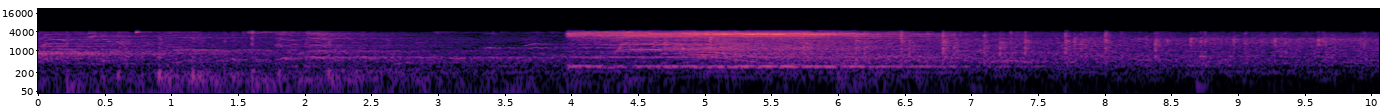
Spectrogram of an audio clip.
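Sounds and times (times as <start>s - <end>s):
arena horn: 4.0s - 6.9s.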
